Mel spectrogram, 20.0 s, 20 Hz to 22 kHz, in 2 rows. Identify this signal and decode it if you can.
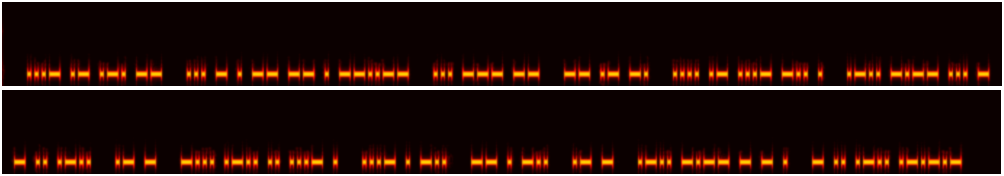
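Morse code, heard as a keyed tone, about 33 wpm, 600 Hz. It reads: VARM STEMME, SOM MAN HAVDE LYST TIL AT BLIVE VED MED AT LYTTE TIL.
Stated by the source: Morse code at 33 wpm, QRQ.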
